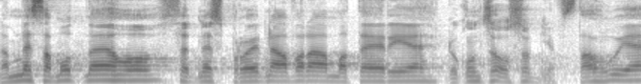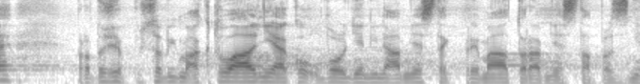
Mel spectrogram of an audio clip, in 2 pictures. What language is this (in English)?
Czech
